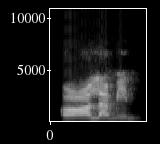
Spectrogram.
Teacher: আইনটা হচ্ছে কণ্ঠনালীর মাঝ থেকে উচ্চারণ হয়, এবং এটা একটু আইন, আলামিন।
